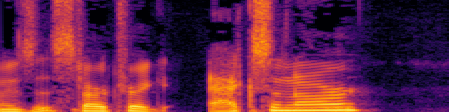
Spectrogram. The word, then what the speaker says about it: Axanar: Now, tell me if I'm pronouncing this wrong. Is it Star Trek Axanar? Axanar, yeah.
